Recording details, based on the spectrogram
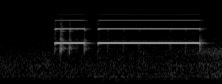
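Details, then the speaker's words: Multimeter in continuity mode on a 12 V two-filament halogen bulb, probing the base and each contact in turn: two sharp, steady high beeps, one short and one longer; both filaments are good. "Điều này có nghĩa là đèn đang hoạt động hoàn hảo. Có hai sợi trong đó."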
